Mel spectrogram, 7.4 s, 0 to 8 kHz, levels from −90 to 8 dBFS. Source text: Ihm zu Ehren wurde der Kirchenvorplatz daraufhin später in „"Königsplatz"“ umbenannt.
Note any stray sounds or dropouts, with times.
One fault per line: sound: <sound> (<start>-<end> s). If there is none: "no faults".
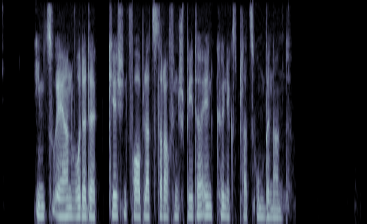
no faults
